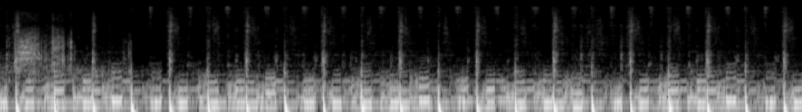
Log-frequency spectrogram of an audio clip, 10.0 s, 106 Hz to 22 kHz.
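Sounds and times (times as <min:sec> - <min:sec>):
looping bass line: 0:00.0 - 0:01.8.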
